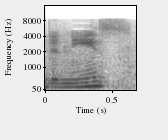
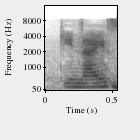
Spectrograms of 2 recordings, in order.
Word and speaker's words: Denise: Do you mean Denise? Son of a bitch! You say your name right, right now. Denise? Say it right. Denise. Correctly. Denise. Right. Denise. Right. D-Nice. That's better.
